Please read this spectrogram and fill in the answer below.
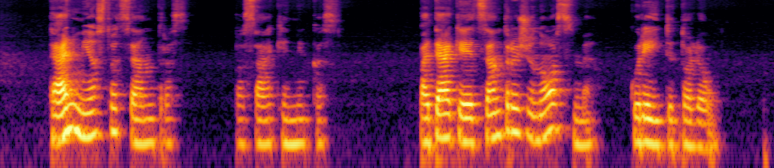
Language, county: Lithuanian, Kaunas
